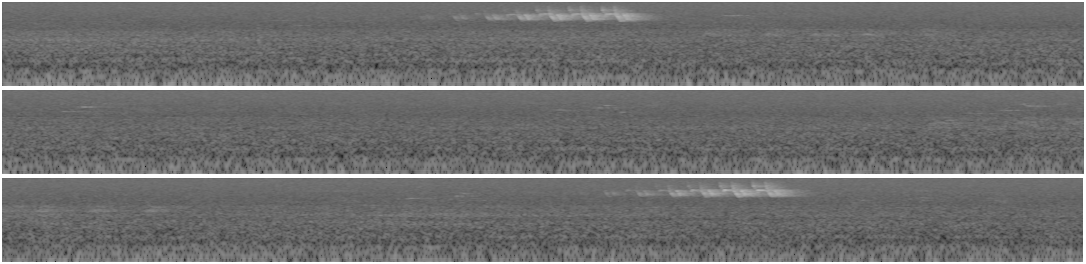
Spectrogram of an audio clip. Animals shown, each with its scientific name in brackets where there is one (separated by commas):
American Crow (Corvus brachyrhynchos), Ovenbird (Seiurus aurocapilla), Hermit Thrush (Catharus guttatus)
